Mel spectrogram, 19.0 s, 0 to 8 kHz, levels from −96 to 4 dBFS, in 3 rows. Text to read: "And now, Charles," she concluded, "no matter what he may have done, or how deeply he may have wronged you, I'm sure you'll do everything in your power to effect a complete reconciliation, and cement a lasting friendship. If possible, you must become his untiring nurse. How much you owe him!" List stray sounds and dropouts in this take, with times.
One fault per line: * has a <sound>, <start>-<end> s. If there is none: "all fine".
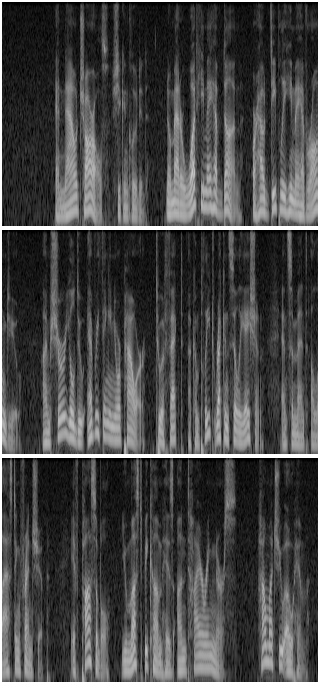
all fine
